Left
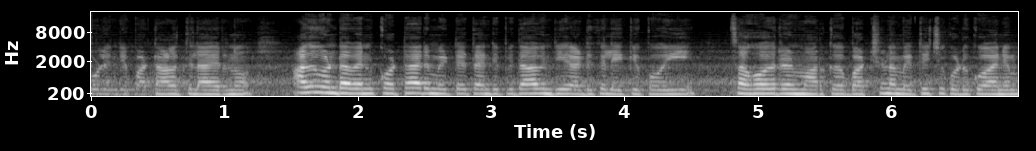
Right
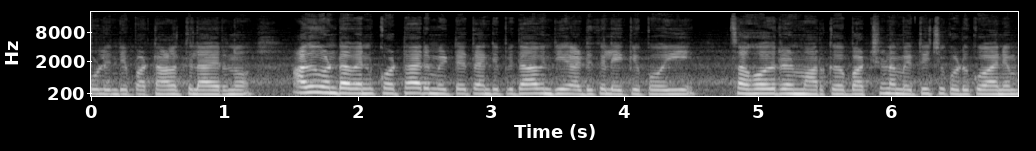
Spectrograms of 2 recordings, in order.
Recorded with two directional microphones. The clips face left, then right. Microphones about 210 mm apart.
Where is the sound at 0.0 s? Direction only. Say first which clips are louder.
Right 10 dB; 55° right (ahead or behind).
